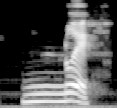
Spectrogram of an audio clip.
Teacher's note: El sonido de V final de la palabra aparece pronunciado como F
